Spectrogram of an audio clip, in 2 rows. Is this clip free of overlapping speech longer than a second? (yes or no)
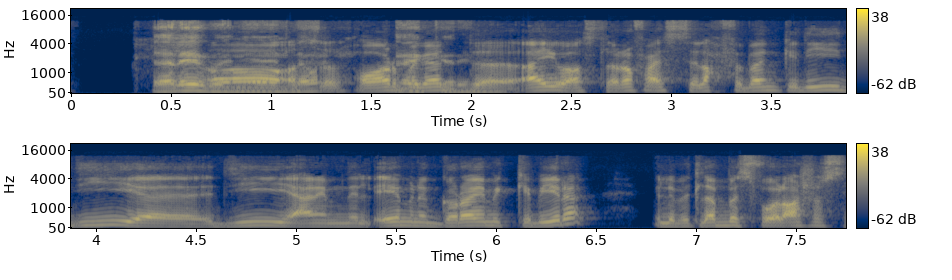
no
